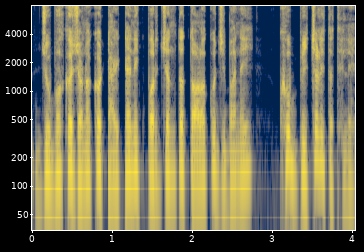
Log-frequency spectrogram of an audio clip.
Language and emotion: Odia, fearful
